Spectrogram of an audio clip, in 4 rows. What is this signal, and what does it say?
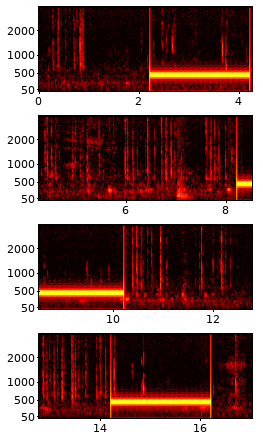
Ringback tone (North America), 440 + 480 Hz.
